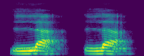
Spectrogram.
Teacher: keluar napas itu bukan di tengah la la tapi di samping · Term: inhiraf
